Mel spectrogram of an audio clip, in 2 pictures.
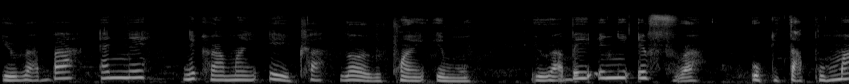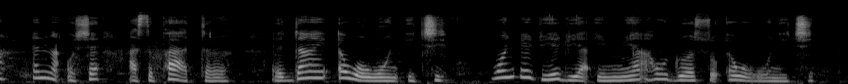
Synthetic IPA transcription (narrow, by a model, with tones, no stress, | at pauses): i˨wa˨ba˦nɪ̃˦ | nɪ̃˦kʰɾã˨mã˦ne˦˨t͡ɕᶣa˦lɔ˦˨ɾi˨kʷʰã˦n˨˦mũ˨ | e˨ɾa˨be˦e˦nĩ˦e˦fɾa˨ | o˨kʰi˨tʰa˨pʰʊ̃˨mã˦nã˨ʔɔ˨ɕɛ˦a˨sɪ˨pʰaː˦˨tʰɪ˨ɾ | ɛ˨dã˦nɛ˦wɔ˨wɔ̃˨ne˨t͡ɕʰi˦ | wɔ̃˦næ˦dᶣi˨e˦dᶣi˨a̰˨ʔe˨ɲĩ˨a˦ʔa˦hʊ˦dʊ˨˦ɔ˦sʊ̰˨ʔɛ˦wɔ˨wɔ̃˨ne˨t͡ɕʰi˦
